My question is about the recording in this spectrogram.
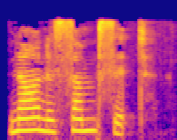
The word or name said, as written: non assumpsit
